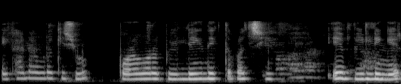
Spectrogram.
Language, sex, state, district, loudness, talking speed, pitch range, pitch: Bengali, female, West Bengal, Malda, -23 LUFS, 165 wpm, 245-270 Hz, 255 Hz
